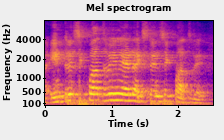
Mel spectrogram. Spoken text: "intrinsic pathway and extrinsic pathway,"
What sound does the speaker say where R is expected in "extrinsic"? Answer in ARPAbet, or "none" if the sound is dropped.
none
